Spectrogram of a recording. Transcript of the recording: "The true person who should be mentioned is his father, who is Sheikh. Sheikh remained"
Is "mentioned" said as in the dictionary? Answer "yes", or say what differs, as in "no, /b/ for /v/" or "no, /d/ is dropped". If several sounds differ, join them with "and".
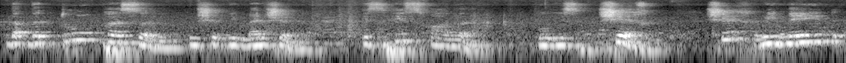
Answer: yes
